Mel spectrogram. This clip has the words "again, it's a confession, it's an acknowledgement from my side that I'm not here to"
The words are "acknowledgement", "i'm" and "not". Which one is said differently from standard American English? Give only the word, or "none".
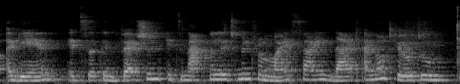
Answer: none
